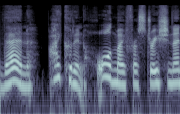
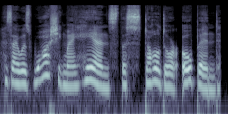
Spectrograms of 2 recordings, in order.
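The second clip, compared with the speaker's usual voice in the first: ordinary delivery, nothing marked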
